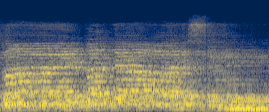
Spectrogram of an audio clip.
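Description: Live worship song: a woman and a man singing together over acoustic guitar and keyboard, with a deeper held note coming in about three seconds in.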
